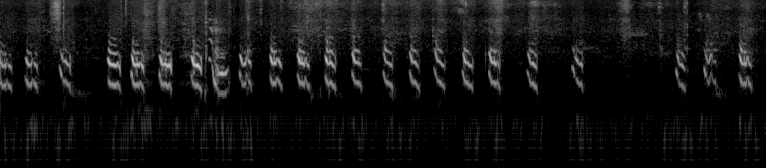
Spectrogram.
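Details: Newborn grey francolin chicks exploring forest in their first days: quick, regular downward-slurred peeps repeated nearly four times a second, with a short pause before the series resumes, over a low background hum.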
